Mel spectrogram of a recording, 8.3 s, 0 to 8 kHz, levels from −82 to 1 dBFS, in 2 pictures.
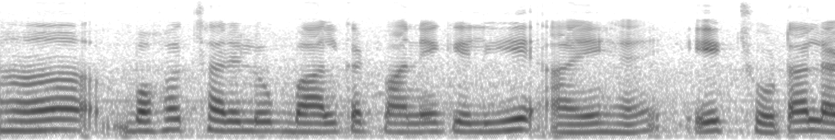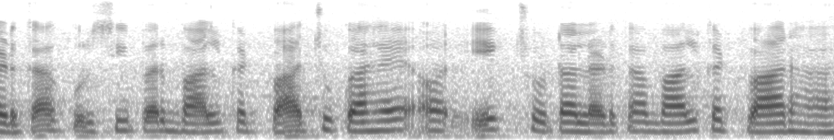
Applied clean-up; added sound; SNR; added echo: none; none; none; none.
